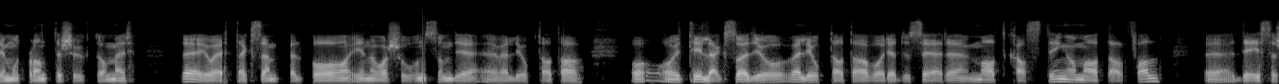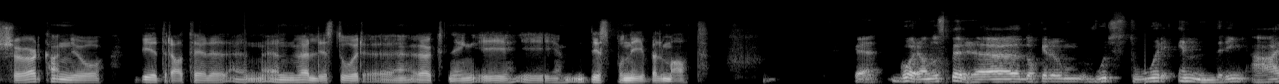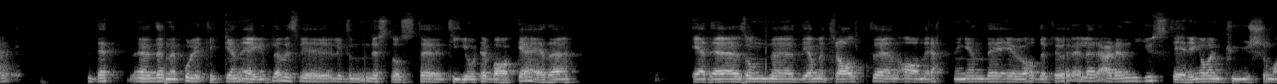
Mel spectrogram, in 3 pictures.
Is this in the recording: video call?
yes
